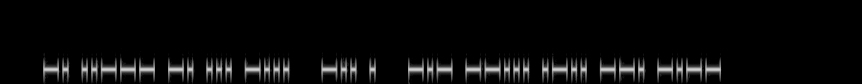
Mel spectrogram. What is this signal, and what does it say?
Morse code, heard as a keyed tone, about 25 wpm, 700 Hz. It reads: N2NSB DE K7LGY
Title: USA Callsign DE Callsign - 5 Characters - 25wpm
